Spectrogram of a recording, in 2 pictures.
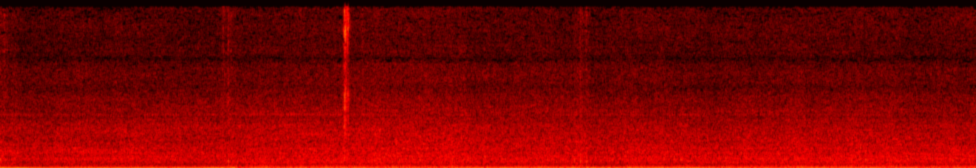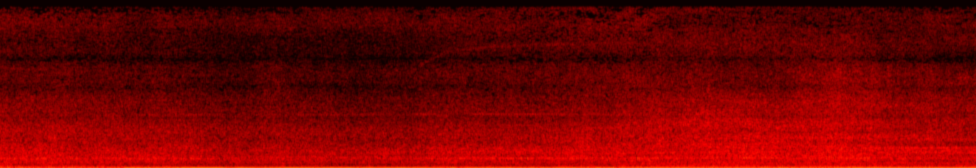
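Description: Steady low engine-and-road drone heard inside a moving vehicle's cab on a wet highway, with a dump truck running alongside and tyre hiss over it. The pitch of the drone steps to a new level about three seconds in and again about halfway through.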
